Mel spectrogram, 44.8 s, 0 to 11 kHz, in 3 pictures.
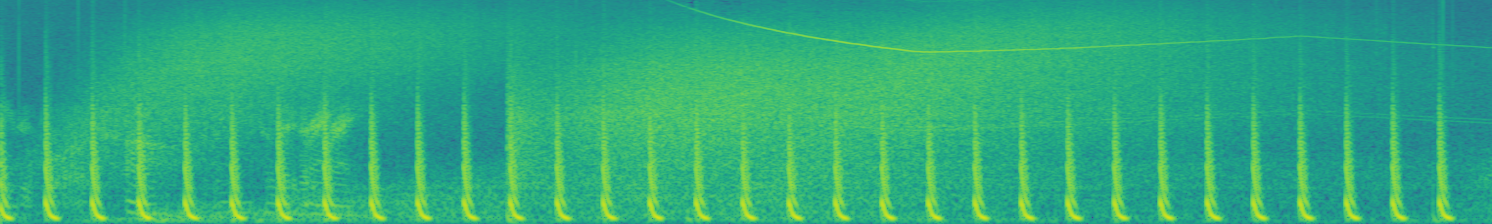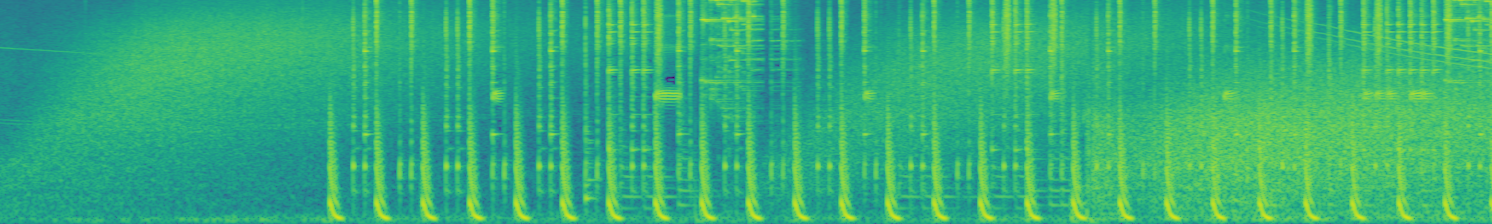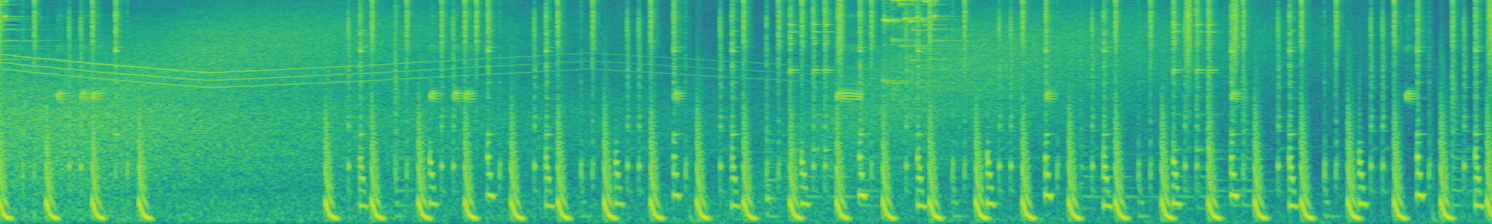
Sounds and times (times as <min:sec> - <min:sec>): Music: 0:00.0 - 0:14.5, 0:18.2 - 0:31.4, 0:33.1 - 0:44.7.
